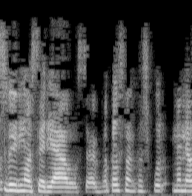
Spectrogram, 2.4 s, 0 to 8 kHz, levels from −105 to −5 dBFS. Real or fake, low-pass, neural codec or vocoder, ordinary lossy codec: fake; 7.2 kHz; codec, 24 kHz, 1 kbps, SNAC; MP3, 32 kbps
